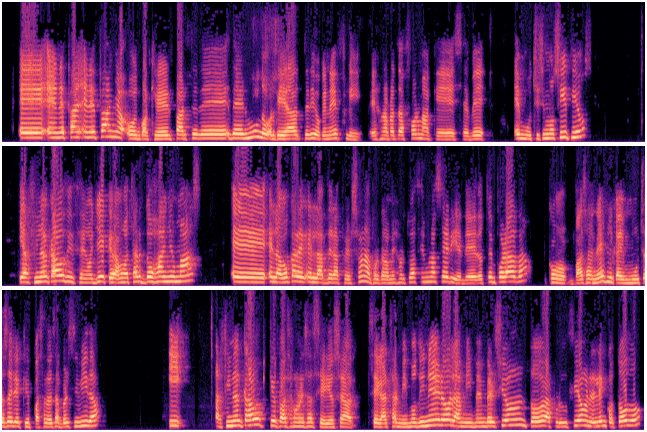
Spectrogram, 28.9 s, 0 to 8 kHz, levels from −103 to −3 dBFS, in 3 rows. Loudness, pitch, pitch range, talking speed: -17 LUFS, 245 Hz, 215-275 Hz, 210 wpm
